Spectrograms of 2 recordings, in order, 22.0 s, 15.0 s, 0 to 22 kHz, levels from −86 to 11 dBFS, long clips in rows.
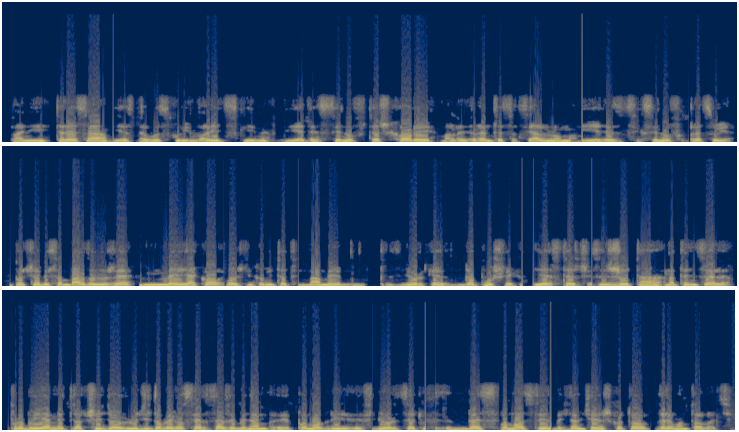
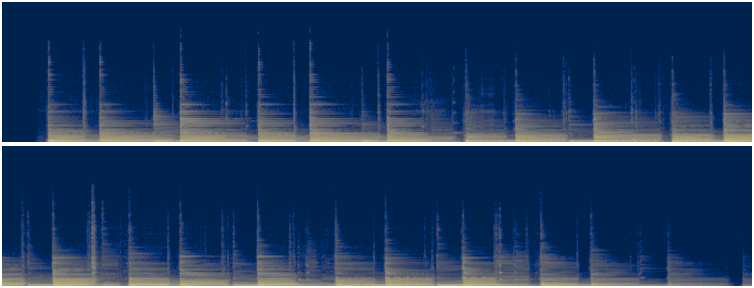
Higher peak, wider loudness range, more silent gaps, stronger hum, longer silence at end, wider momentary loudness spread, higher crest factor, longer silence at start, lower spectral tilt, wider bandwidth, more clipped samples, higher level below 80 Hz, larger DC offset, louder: about the same, -2 dBFS vs 0 dBFS; about the same, 2 LU vs 2 LU; neither; neither; about the same, 0.05 s vs 0.05 s; second, 5 LU vs 9 LU; second, 10 dB vs 16 dB; second, 0.1 s vs 0.45 s; second, -7 dB/octave vs -9 dB/octave; about the same, 7.6 kHz vs 8 kHz; neither; about the same, -50 dBFS vs -50 dBFS; neither; first, -12 LUFS vs -17 LUFS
